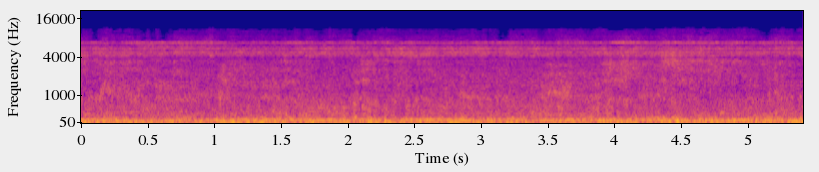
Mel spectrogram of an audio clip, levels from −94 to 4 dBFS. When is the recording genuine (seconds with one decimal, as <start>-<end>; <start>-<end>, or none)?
none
